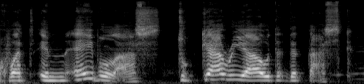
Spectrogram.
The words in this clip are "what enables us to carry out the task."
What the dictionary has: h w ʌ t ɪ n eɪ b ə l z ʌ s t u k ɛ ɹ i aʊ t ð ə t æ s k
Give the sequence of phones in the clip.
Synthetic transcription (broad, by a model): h w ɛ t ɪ n eɪ b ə l ʌ s t u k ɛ ɹ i aʊ t ð ə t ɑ s k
